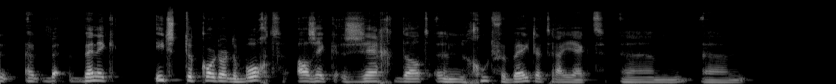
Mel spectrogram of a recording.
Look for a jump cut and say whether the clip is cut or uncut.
uncut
